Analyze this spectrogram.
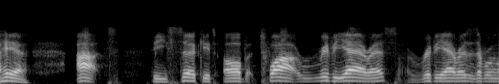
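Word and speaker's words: Trois-Rivières: today we are here at the circuit of Tua rivieres rivieres as everyone like to call it TW Rivier is how you pronoun supposed to pronounce it but it varies amongst the drivers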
